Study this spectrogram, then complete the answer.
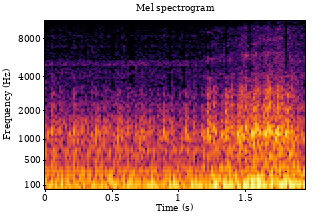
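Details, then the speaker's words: Ford F350 6.0L Powerstroke diesel after replacement with Ford reman injectors, cold weather, plugged in overnight, batteries fully charged: fires right up into a steady, even idle with a smooth low rumble and no misses or knocks; healthy. "was she fired right up oh that's nice"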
